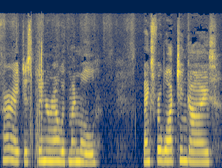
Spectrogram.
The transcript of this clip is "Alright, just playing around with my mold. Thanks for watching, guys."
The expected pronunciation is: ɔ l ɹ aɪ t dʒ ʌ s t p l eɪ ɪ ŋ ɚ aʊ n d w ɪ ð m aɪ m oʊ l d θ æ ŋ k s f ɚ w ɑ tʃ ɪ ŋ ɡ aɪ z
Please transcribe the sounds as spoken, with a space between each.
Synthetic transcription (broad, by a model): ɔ l ɹ aɪ t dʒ ʌ s p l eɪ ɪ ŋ ɚ aʊ n d w ɪ ð m aɪ m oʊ l θ æ ŋ k s f ɚ w ɑ tʃ ɪ ŋ ɡ aɪ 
